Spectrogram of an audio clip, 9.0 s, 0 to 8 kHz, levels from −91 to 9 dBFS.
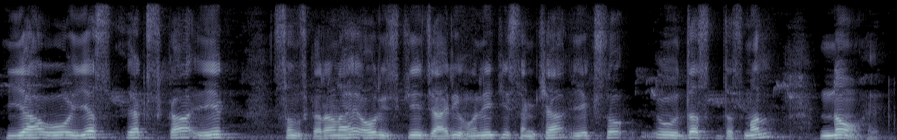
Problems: constant background noise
